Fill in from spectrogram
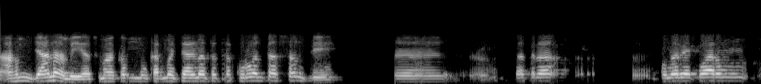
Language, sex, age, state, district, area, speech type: Sanskrit, male, 45-60, Karnataka, Uttara Kannada, urban, conversation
